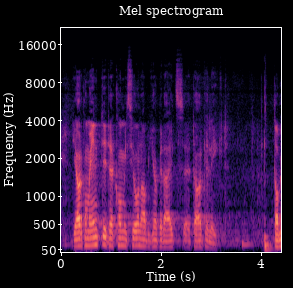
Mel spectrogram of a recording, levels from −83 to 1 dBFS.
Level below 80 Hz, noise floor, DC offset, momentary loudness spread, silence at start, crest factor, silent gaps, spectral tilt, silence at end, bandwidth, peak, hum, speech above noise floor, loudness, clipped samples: -52 dBFS; -44 dBFS; under 0.1%; 23 LU; 0 s; 22 dB; none; -5 dB/octave; 0 s; 14 kHz; -4 dBFS; none; 20 dB; -25 LUFS; under 0.1%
